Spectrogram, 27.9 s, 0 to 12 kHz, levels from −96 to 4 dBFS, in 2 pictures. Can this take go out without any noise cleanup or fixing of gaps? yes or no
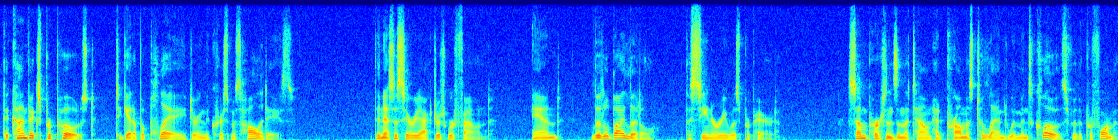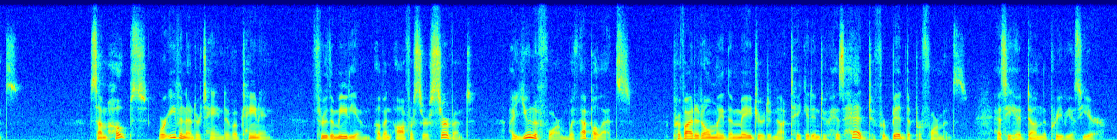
yes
